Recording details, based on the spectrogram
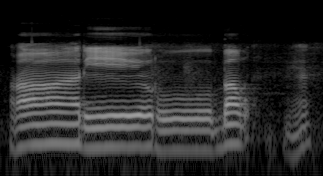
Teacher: Kemudian dia punya sifat takrir atau ujung lidahnya bergetar.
